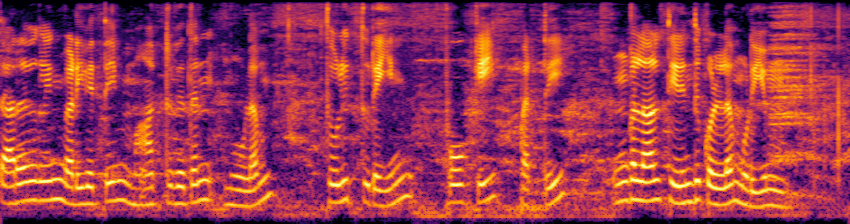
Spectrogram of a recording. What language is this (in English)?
Tamil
